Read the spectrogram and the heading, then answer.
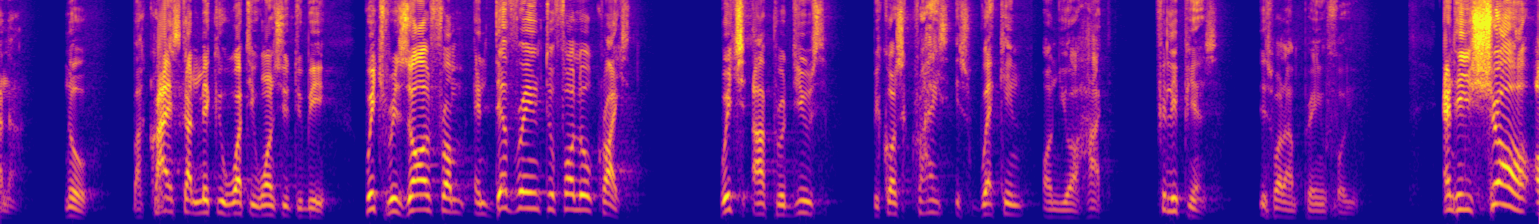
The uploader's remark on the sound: Sermon preached at CBC Shiashie Campus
